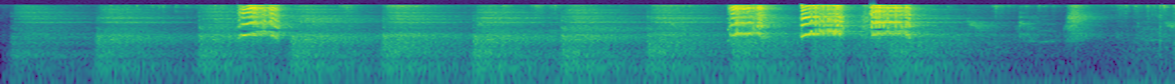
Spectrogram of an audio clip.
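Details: Caged lovebirds in a garden aviary waiting in line to be fed corn at lunchtime; a few sharp, piercing chirps in short clusters over a regular, evenly spaced rasping pulse.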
